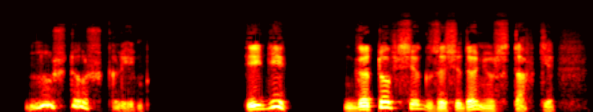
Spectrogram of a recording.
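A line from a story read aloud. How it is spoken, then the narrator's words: Conciliatory tone. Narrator (Russian): примирительным тоном сказал Сталин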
